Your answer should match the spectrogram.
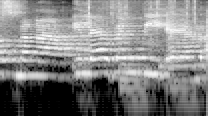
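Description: A woman's voice in a sing-song, sung-sounding delivery, with long held notes, over background music.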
